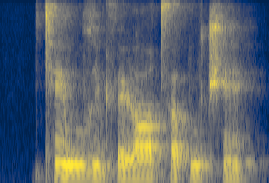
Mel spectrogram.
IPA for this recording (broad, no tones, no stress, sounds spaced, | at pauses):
tʰ ɛ̃ w u ɣ ə̃ ɖ θ ə ɭ ɑ t̪ʰ ʌ p u t͡ʃʰ ɛ̃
